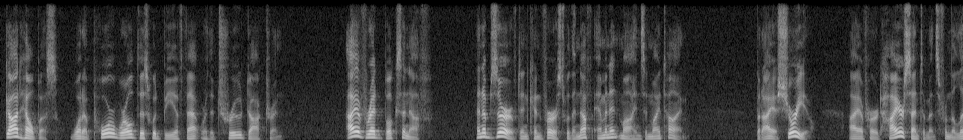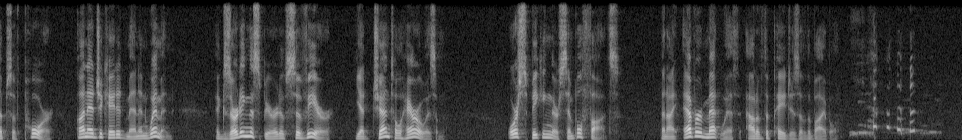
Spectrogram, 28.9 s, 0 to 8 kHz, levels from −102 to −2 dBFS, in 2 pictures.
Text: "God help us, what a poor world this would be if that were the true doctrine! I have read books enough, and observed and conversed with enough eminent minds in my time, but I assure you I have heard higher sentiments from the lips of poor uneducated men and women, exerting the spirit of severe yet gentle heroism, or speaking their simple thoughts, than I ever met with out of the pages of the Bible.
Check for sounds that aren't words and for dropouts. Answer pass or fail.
fail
